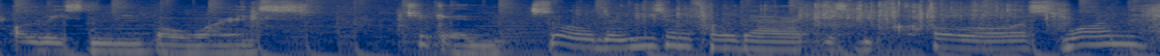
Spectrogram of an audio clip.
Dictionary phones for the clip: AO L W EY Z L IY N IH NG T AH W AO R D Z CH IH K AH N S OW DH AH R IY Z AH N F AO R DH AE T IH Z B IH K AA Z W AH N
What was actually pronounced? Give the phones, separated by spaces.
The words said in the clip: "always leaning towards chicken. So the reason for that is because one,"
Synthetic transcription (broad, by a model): AO L W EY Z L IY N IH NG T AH W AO R D S CH IH K AH N S OW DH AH R IY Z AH N F AO R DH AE T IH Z B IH K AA S W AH N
